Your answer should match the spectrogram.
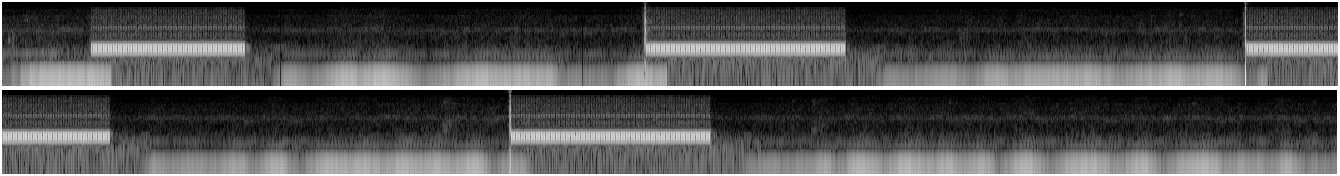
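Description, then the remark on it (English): A telephone ringback tone on an outgoing call repeats four times, each steady two-second ring followed by a roughly four-second pause, with a low hum and faint line noise underneath throughout. “We're gonna make a couple calls here and see what's going on.”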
